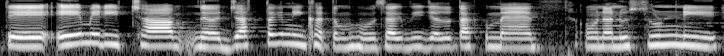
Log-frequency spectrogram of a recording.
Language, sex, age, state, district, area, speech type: Punjabi, female, 18-30, Punjab, Mohali, rural, spontaneous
